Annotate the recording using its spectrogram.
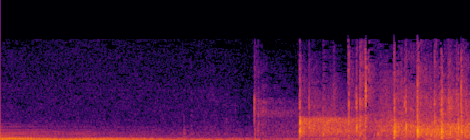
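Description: A violin and a double bass play a slow tune in an echoing hall.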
